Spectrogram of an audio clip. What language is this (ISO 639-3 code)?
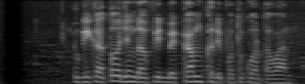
sun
